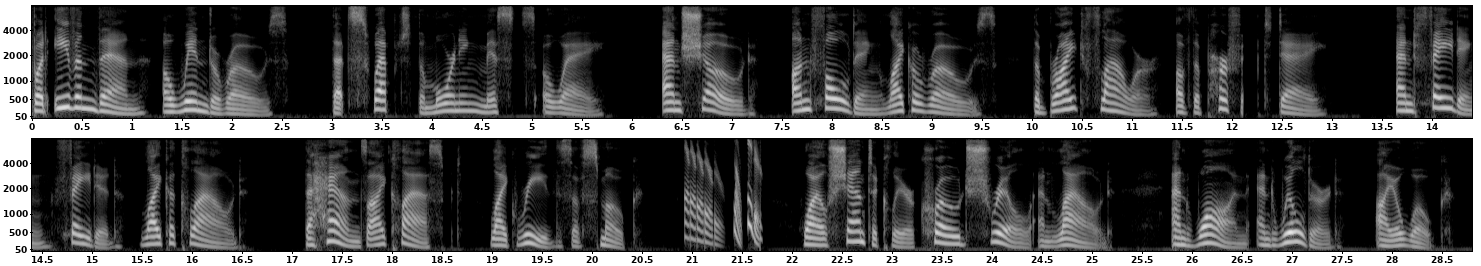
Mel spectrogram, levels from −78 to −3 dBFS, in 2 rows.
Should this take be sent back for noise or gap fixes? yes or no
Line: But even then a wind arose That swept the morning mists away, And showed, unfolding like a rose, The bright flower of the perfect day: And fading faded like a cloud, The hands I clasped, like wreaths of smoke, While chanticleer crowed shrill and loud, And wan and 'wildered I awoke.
yes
